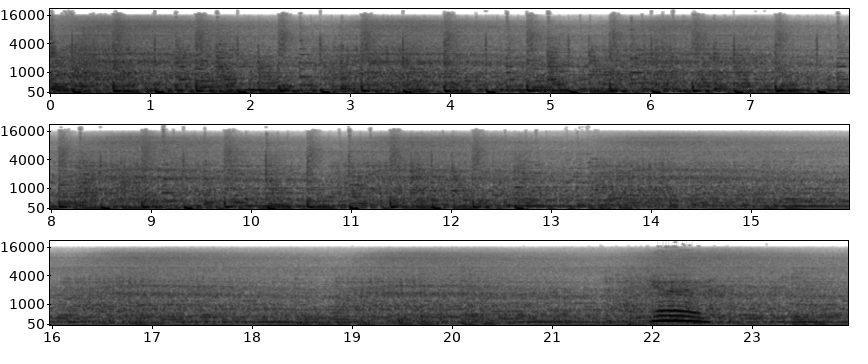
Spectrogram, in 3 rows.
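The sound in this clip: The flywheel of a Concept2 RowErg rowing machine whooshes through repeated strokes, a continuous rushing air roar that surges and eases, with a voice talking over it.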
